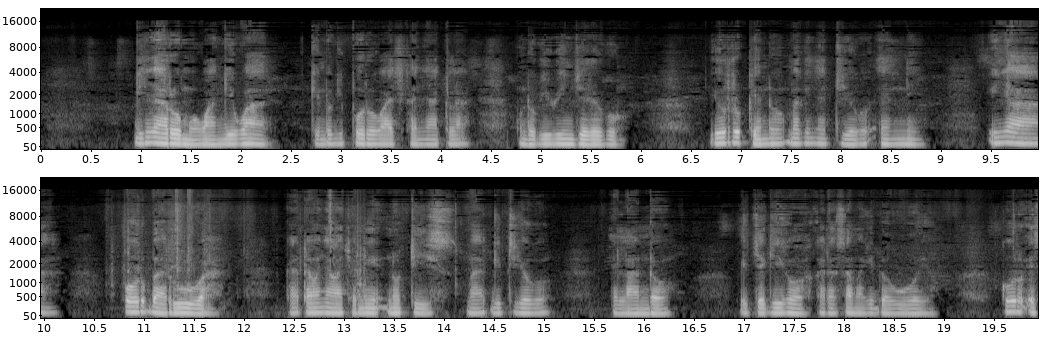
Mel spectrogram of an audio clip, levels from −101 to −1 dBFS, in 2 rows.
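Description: Speech that shows transcoding between lossy codecs throughout, with nothing above 16.2 kHz. Two sets of artefacts overlap, which tells it apart from a single low-bitrate encode. The mix most likely points to a Vorbis encode near 49 kbit/s re-encoded as HE-AAC near 32 kbit/s.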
